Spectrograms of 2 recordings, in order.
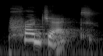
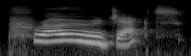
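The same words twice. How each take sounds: First: The first vowel is a short O. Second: The first vowel is a long O. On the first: "with the short O vowel sound in that first syllable" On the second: "like the same vowel sound that's in go"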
